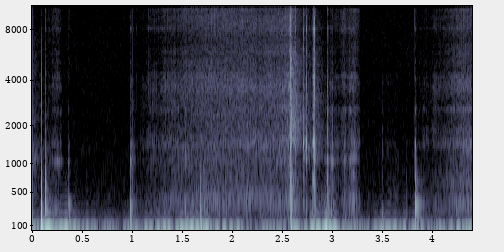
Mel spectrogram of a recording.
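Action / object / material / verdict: scrape / kinetic sand cylinder cut with a metal blade / kinetic sand / none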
